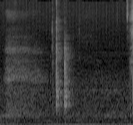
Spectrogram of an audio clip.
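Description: Quiet room tone with a couple of faint clicks a little under a second in, from a small plastic container of brewing salt being handled.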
